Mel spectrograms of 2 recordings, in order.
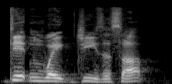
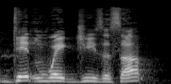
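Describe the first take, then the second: No difference in how they are said.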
